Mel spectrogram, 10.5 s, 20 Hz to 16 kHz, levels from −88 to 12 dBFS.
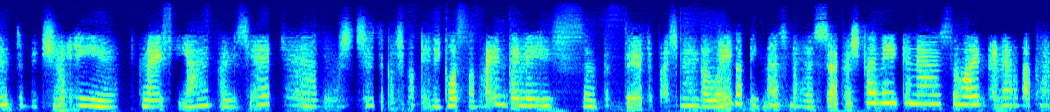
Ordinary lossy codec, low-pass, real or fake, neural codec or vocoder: MP3, 64 kbps; 14.4 kHz; fake; codec, 44.1 kHz, 0.9 kbps, DAC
